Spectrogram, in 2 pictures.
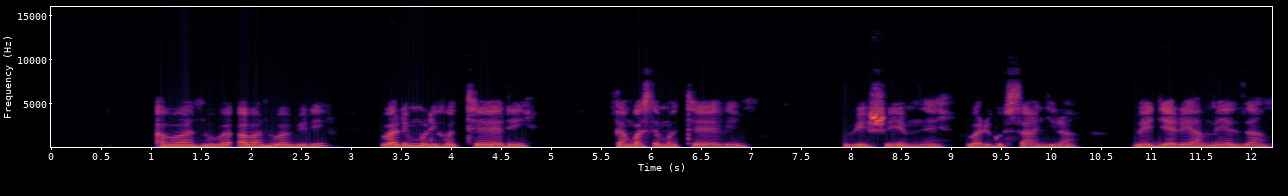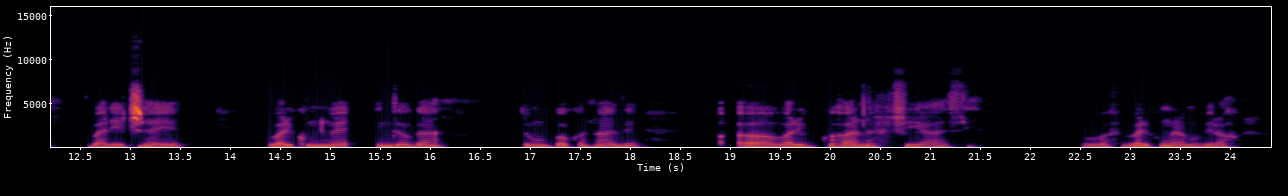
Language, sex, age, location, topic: Kinyarwanda, female, 25-35, Nyagatare, finance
